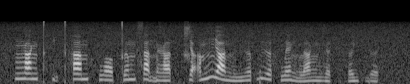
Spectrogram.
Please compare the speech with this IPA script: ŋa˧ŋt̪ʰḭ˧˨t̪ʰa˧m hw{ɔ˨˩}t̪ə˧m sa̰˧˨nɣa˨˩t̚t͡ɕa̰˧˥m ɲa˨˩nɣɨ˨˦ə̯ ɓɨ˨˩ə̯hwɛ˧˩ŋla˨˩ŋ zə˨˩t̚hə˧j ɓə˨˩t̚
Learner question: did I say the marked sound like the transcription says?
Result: yes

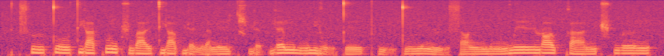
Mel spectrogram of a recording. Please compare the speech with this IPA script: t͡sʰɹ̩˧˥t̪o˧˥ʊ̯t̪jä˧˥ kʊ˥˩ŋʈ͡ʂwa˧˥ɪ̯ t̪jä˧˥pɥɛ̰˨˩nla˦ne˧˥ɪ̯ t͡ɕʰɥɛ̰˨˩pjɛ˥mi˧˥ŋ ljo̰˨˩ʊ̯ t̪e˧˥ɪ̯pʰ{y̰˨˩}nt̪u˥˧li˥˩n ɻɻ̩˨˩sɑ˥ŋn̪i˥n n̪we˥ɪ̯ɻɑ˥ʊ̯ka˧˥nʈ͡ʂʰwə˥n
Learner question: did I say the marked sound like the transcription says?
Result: yes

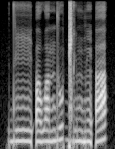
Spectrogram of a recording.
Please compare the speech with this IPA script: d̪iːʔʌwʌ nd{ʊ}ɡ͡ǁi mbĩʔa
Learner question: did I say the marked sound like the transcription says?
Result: no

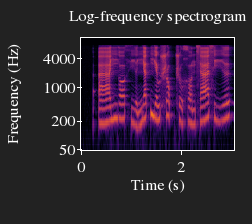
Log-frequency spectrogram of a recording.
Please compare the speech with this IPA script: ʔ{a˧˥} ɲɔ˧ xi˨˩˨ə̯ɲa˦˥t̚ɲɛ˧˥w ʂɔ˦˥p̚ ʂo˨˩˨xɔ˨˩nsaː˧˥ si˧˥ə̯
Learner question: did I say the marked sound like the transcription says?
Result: no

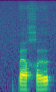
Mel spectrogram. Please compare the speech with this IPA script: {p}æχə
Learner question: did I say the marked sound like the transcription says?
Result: yes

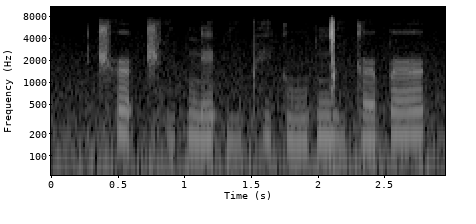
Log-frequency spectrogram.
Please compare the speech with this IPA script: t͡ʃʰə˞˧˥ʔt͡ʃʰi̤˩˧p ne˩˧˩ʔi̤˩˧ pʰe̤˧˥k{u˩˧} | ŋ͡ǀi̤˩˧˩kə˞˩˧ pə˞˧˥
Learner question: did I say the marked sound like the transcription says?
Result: yes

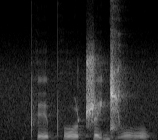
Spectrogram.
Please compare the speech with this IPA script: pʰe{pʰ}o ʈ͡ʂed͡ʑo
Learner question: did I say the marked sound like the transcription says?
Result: yes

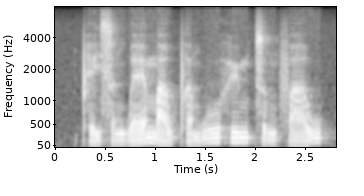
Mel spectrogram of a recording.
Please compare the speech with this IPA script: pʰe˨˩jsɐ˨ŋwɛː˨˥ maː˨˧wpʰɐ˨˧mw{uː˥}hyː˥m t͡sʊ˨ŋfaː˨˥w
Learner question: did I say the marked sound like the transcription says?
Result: yes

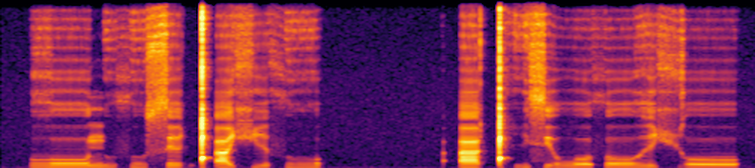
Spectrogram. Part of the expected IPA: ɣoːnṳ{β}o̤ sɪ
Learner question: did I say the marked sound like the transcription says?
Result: no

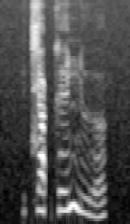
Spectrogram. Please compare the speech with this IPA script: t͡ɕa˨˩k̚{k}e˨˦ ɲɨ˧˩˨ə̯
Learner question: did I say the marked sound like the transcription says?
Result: no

